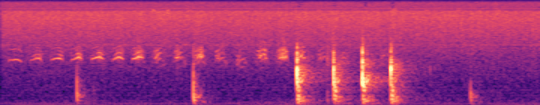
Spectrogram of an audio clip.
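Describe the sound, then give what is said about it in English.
A man knocks on the front door of a house: two slow, separate knocks, then a quick run of four firmer raps and one last lighter knock, with faint high twittering in the background. “He taps on the door.”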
